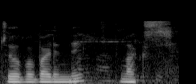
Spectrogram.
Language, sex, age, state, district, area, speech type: Telugu, male, 18-30, Andhra Pradesh, Anakapalli, rural, spontaneous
